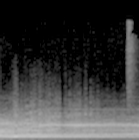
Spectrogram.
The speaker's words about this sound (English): Then let's hear a little cheer for parent power!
